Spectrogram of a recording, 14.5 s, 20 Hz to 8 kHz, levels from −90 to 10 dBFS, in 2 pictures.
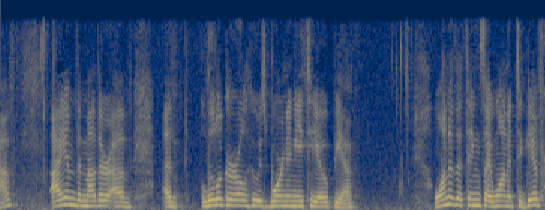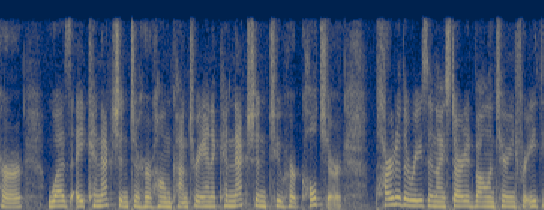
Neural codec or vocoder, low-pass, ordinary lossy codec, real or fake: none; 7.2 kHz; MP3, 64 kbps; real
